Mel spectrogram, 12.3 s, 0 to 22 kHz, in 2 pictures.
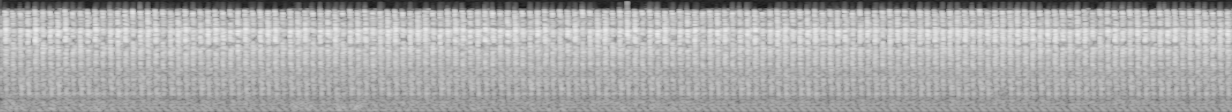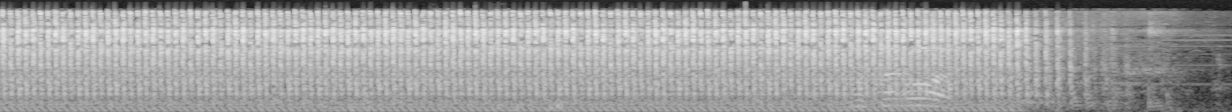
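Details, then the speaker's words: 2012 Nissan Qashqai 1.5 diesel at idle with a knock that began suddenly on a morning start, injectors and return flow tested fine: a hard metallic knock about three times a second. "Решили как наименьшее зол значит решили снять поддон снять поддон посмотреть может действительно где-то провернуло какой-то вкладыш на шатунах и из-за этого раздается этот какой-то звон такой стук"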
